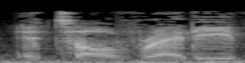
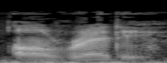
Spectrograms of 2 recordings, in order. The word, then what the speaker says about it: already: 뭐뭐이다, 뭐뭐다라고 할 때 근데 벌써 already the end of April. 네. 하시면 아무도 못 알아듣고요. 어떻게 하면 좋을까요? Already already. Already already. 솔직히 l 발음도 거의 안 나요.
